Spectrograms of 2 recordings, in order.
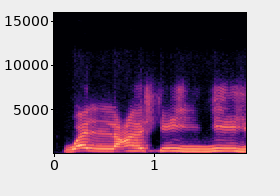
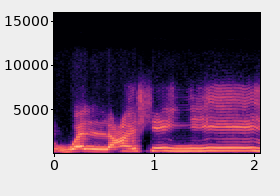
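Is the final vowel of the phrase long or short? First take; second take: short; long. First: The final vowel is kept short. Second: The final vowel is held long. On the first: The speaker calls it right. "yi ni jangan panjangkan. Ha, satu harakat je" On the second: The speaker calls it wrong. "selalu kita baca dia dengan panjang kan?"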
